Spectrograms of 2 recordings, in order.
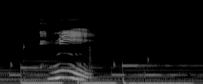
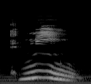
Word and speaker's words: Knie: Então, nós usamos a vogal IE no final de uma palavra. Por exemplo, Knie. Knie. Então, verifiquem, eu não estou pronunciando a letra E. Eu apenas estou falando Knie. Knie. Só o I. O E não é pronunciado.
